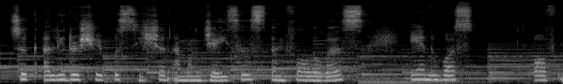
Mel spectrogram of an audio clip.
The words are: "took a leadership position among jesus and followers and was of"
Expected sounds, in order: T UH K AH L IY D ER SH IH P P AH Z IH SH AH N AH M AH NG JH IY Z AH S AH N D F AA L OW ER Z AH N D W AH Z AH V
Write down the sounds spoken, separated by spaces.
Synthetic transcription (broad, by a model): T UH K AH L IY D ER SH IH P P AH S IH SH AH N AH M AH NG JH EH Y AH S AH N D F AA L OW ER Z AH N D W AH S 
